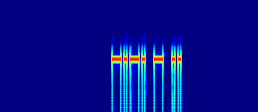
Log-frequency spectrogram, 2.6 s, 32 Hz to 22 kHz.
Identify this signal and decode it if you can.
Morse code, heard as a keyed tone, about 38 wpm, 690 Hz. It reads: CTI
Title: Top Three Letter Combinations in Words 40wpm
